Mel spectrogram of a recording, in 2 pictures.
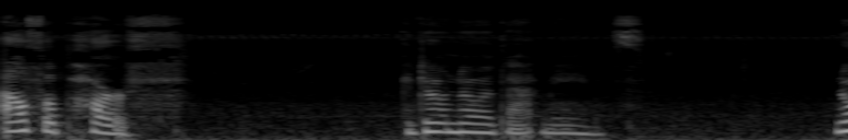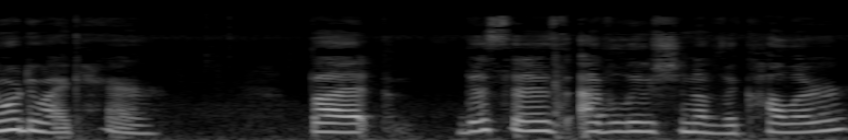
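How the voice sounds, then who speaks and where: On a very clean recording with a silent background, a woman speaks in a somewhat breathy voice with fairly even intonation. Her pace is fairly slow, with long, frequent pauses. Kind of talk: casual talk to camera. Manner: casual, sarcastic.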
